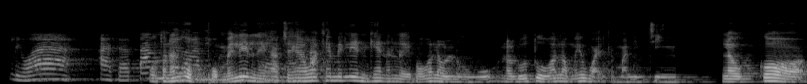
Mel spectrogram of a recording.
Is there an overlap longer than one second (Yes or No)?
Yes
